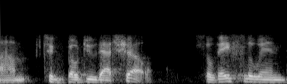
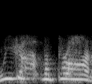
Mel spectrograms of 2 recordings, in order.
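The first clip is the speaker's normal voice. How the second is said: very high-pitched screaming; 13 semitones higher than usual. Retelling a phone call to a wife about LeBron: retelling screaming into a phone. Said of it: "literally screaming in the phone".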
